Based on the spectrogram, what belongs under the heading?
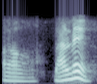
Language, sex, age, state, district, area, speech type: Assamese, male, 60+, Assam, Majuli, urban, conversation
